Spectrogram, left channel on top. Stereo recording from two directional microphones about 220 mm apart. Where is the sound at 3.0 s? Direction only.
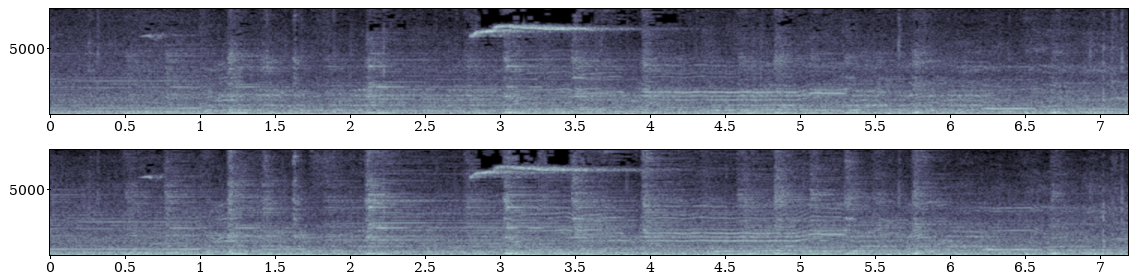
45° right (ahead or behind).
